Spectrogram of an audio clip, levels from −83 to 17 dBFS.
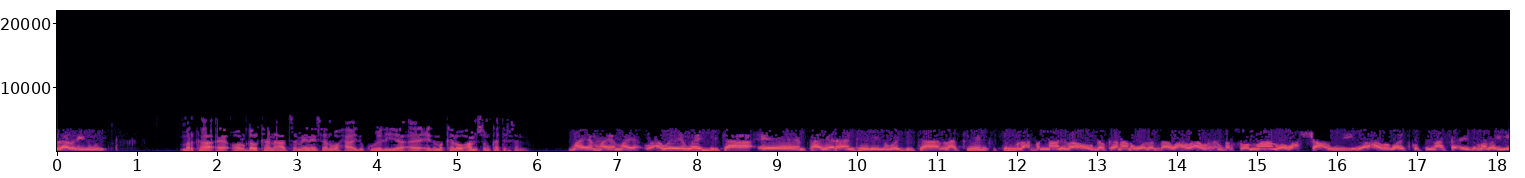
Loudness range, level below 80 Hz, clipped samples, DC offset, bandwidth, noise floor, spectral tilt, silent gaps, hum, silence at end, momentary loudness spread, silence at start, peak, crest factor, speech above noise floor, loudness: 3 LU; -64 dBFS; under 0.1%; under 0.1%; 5.2 kHz; -67 dBFS; -6 dB/octave; none; none; 0 s; 5 LU; 0 s; -10 dBFS; 14 dB; 43 dB; -25 LUFS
